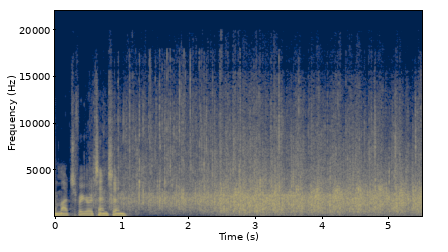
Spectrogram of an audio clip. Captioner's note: audience applauding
